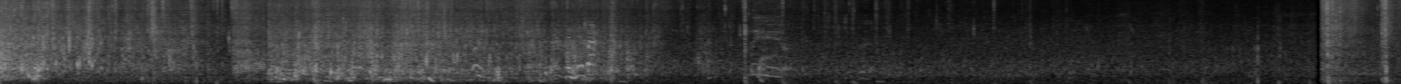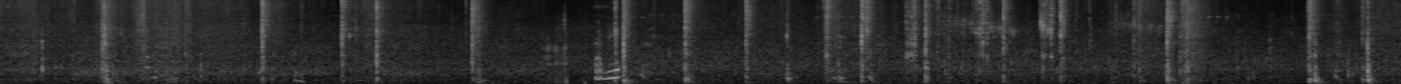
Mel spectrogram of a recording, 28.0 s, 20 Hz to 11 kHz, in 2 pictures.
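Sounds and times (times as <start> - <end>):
machete chopping branches: 13.2 - 16.0, 16.6 - 18.0, 18.7 - 18.9, 20.2 - 24.8, 25.6 - 26.1, 27.1 - 28.0.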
